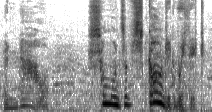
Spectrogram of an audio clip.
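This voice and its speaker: A man playing an indignant, accusing farmer with a raspy, creaky voice in a comic audio drama. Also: sits high, wildly swooping pitch, slow pace, heavily acted. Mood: outraged, accusing. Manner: blustering, accusatory. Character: indignant, accusing older male farmer with a grudge.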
